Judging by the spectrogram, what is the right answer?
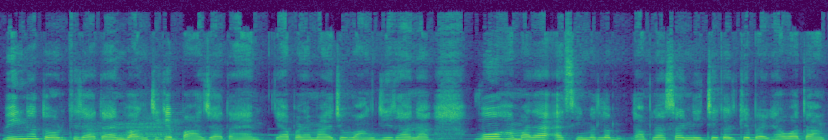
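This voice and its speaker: A woman's voice: high voice, fairly even intonation, quick pace, warm tone, lo-fi sound. A woman casually retelling a fan story, chatty and full of fillers and self-corrections.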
